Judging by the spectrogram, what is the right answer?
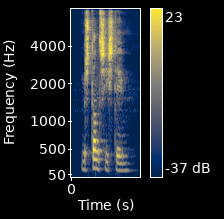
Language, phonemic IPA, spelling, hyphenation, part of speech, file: Dutch, /bəˈstɑnt.siˌsteːm/, bestandssysteem, be‧stands‧sys‧teem, noun, Nl-bestandssysteem.ogg
- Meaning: file system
